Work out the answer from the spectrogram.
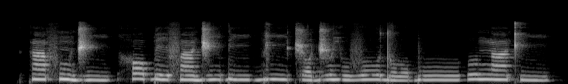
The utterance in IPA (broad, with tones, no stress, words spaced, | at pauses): kã˦fũ˦˨d͡ʒi˨ | hɔ˦ ɓe˨fã˨d͡ʒi˨ ɗiː˨ɡ͡biː˦˨ t͡ʃɔ˨d͡ʒʊ˦ju˨ voː˦doː˨ɓuː˦ | ʊ˦ ŋã˦kʰi˨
